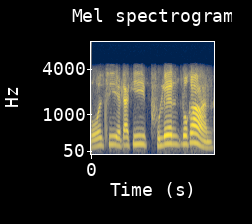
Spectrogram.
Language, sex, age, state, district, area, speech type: Bengali, male, 45-60, West Bengal, Dakshin Dinajpur, rural, conversation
